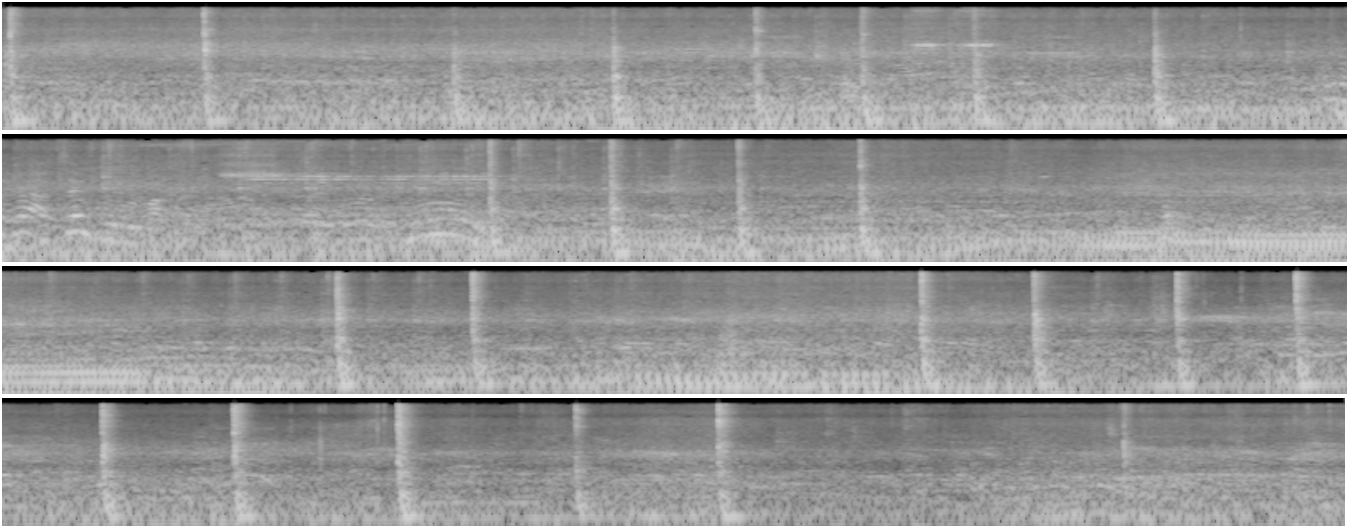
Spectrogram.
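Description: A knife chops through fish on a wooden block with sharp knocks.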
